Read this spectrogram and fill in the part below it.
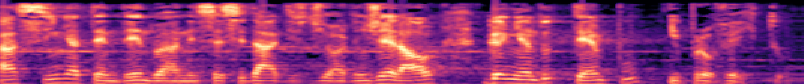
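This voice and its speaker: A man's voice: on the low side, lightly acted. An actor with a Brazilian accent playing an earnest, humble male doctor in an audio drama, speaking formally and politely. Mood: calm narrating. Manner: formal, polite, measured diction. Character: André, earnest humble male doctor spirit, newly arrived. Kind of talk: audio drama narration and dialogue. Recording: dull lo-fi audio with music bed.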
